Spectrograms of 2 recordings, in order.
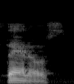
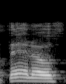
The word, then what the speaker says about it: Thanos: Here's Thanos. It's Thanos. And that's something I do here. I give you all the proper pronunciation. So Thanos basically wields the Infinity Gauntlet and destroys half the universe in the MCU.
